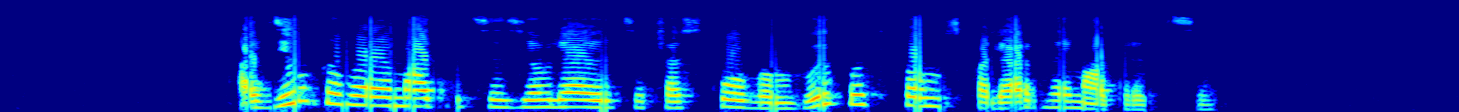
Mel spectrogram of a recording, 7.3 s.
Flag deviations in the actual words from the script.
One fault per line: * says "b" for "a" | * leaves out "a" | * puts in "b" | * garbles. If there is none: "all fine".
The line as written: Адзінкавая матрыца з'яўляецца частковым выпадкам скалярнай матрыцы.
all fine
